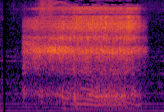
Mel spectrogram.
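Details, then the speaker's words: Simulated snoring in a comedy sketch: one loud, harsh, rasping snore on breathing in, exaggerated as a man is complained about for snoring like an animal. "छोटे-मोटे ख्राटे ले रहा है तू। पूरे जानवरों की तरह ख्राटे ले रहा है।"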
